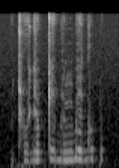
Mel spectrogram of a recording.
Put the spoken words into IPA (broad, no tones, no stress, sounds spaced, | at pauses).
cʰ o̤ d ø p ʈ e̤ b y ɲ b e ɡ u p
